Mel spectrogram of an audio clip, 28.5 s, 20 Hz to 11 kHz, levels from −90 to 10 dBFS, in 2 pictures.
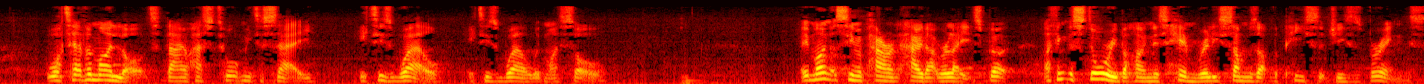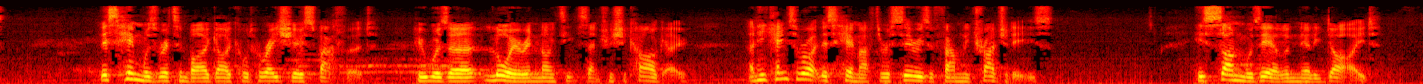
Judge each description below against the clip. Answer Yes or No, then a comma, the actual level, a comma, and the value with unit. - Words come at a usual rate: Yes, average, 170 wpm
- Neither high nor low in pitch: Yes, medium, 155 Hz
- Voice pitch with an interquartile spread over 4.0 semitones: No, average, 3.3 semitones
